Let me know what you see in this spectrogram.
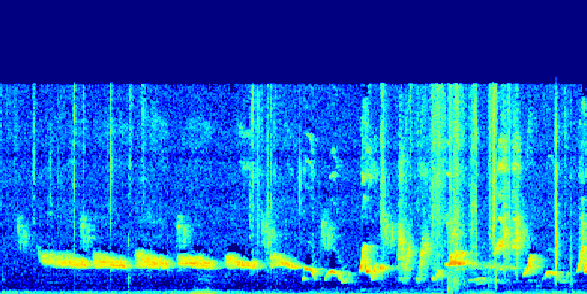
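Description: A bird singing: a quick run of about seven repeated chirps, then a few falling notes and a string of varied chirps.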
